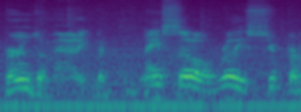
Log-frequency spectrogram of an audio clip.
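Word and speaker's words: Bernzomatic: So that is the, I think it's a Bernz-O-Matic. I think that's how you pronounce it, Bernz-O-Matic.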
